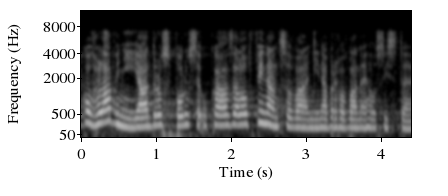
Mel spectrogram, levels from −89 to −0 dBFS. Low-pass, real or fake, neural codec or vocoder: 7.2 kHz; fake; codec, 16 kHz, 16 kbps, FreqCodec, smaller model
